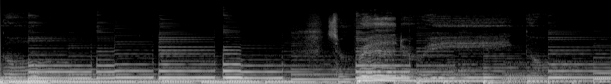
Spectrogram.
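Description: A song played on strummed acoustic guitar, with a deep low note held under it through the first half.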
